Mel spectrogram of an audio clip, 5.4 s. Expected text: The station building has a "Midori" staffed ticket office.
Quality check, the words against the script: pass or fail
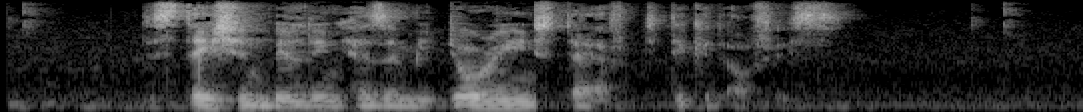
pass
